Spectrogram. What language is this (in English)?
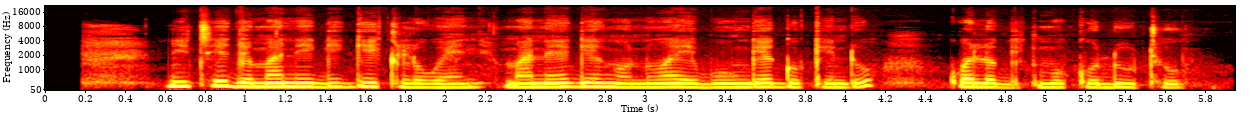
Luo (Kenya and Tanzania)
